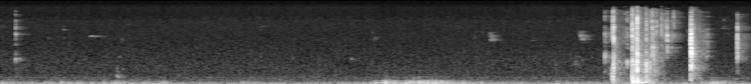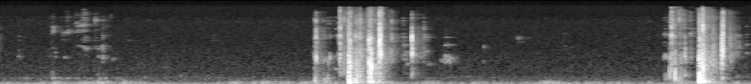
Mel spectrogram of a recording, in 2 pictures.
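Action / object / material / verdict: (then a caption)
scrape / dry soap bar / soap / none. A utility knife blade shaves along the edge of a palm-sized, solid, oval white bar of dry soap with an embossed logo, held in the fingers, with shavings lying below. Three bursts of crisp, bright scraping and crackling stand out, each with quick sharp clicks, separated by near-silence with a faint low hum and a brief soft low rumble.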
